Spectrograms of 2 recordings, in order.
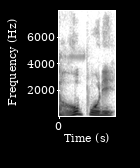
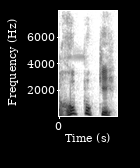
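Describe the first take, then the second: First: The last syllable starts with an r sound. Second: The last syllable starts with a k sound. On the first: The speaker calls it wrong. "não é Rupuri" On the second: The speaker calls it right. "Então é Rupuqui"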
